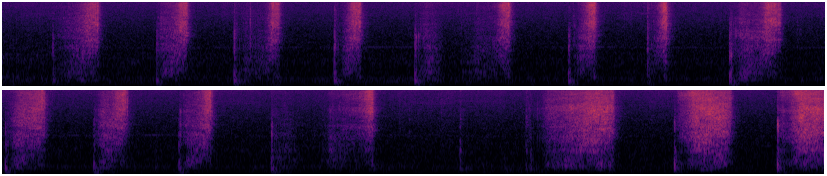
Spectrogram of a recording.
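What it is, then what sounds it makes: Suede sneaker being brushed. A white bristle brush is rubbed back and forth over the black suede upper of a Lanvin sneaker with metal eyelets and a white sole. About seventeen quick, dry, bright scratching strokes sound in an uneven rhythm, with almost no low end. The last few strokes are longer and louder.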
